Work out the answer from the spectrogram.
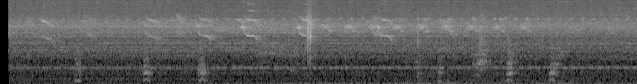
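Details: Golden Heavy Buff chicken giving low, short clucks repeated about every half second, over thin high chirps from other birds and a steady background hum.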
